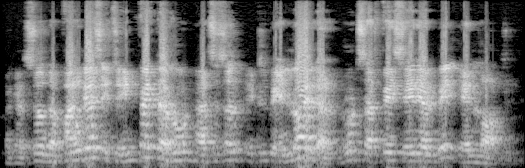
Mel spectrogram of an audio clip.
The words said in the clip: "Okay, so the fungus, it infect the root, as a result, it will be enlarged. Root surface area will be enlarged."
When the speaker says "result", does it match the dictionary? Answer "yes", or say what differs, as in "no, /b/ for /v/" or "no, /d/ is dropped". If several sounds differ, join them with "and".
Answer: no, /l/ is dropped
